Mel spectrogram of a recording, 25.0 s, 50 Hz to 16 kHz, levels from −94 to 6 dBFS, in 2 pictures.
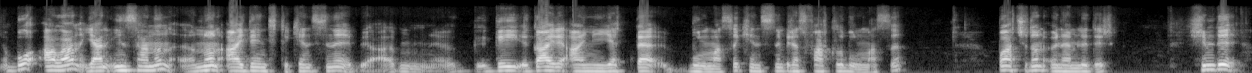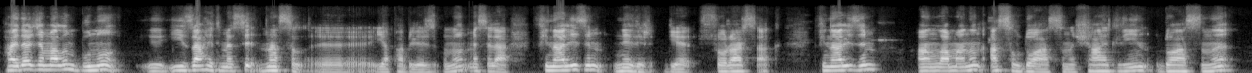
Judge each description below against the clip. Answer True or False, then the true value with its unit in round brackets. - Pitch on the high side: False (135 Hz)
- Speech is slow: True (90 wpm)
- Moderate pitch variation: True (4.8 semitones)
